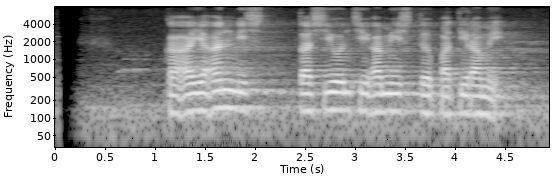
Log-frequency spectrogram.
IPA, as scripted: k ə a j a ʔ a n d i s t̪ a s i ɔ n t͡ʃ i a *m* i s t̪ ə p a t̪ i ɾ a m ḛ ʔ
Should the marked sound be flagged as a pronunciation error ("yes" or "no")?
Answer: no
